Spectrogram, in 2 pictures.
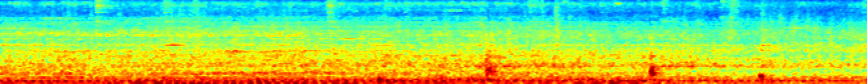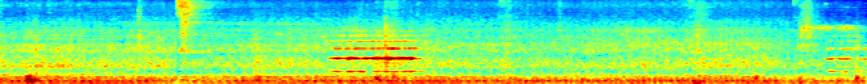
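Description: Passenger coaches rolling past on the rails: a steady rumble with wheel clatter and a few sharp knocks over the rail joints, growing quieter in the second half as the train draws away. A horn sounds briefly about twelve seconds in.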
